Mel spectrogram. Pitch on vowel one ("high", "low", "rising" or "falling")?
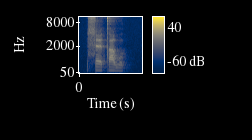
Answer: low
